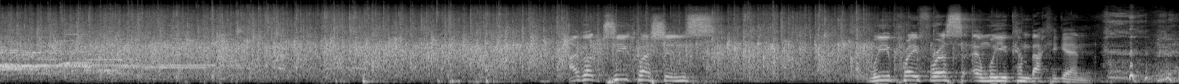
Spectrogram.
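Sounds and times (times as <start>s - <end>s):
audience applause and cheering: 0.0s - 9.1s
speech: 5.7s - 7.3s, 8.7s - 11.7s.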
